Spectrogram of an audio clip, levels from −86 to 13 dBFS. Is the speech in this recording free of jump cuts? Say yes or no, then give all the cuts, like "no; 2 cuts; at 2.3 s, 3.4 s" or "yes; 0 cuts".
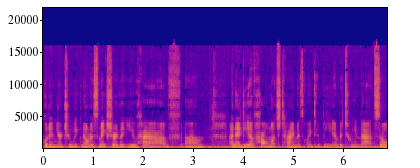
yes; 0 cuts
